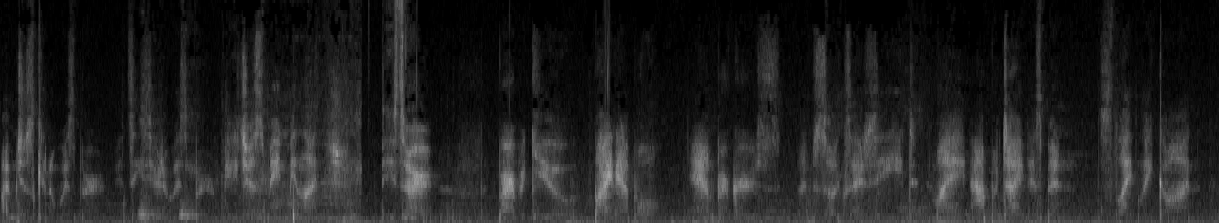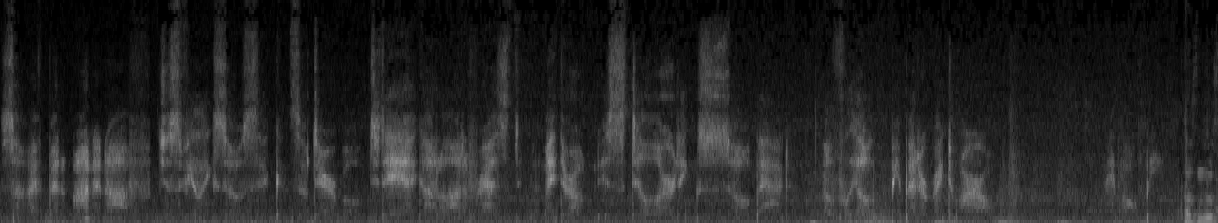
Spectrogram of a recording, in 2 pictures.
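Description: A woman speaking in a whisper: she has lost her voice to a heavy cold and congestion.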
